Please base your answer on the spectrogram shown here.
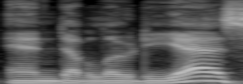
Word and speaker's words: Noods: like nude pictures, but it's spelled Noods as in noodles.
